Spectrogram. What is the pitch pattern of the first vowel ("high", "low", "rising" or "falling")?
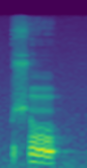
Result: low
